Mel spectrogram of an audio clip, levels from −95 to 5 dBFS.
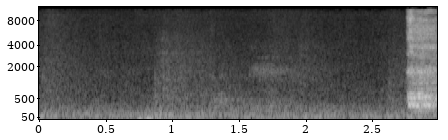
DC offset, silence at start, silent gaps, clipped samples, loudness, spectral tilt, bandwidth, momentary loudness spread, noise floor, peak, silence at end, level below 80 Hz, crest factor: under 0.1%; 0 s; none; under 0.1%; -21 LUFS; -2 dB/octave; 11.5 kHz; 18 LU; -44 dBFS; -4 dBFS; 0 s; -46 dBFS; 24 dB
